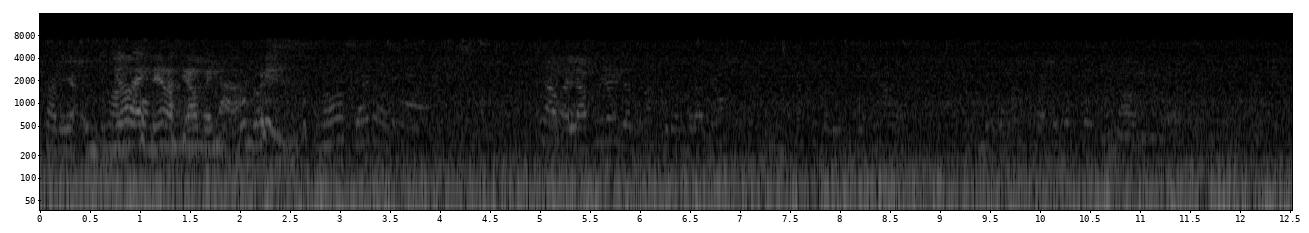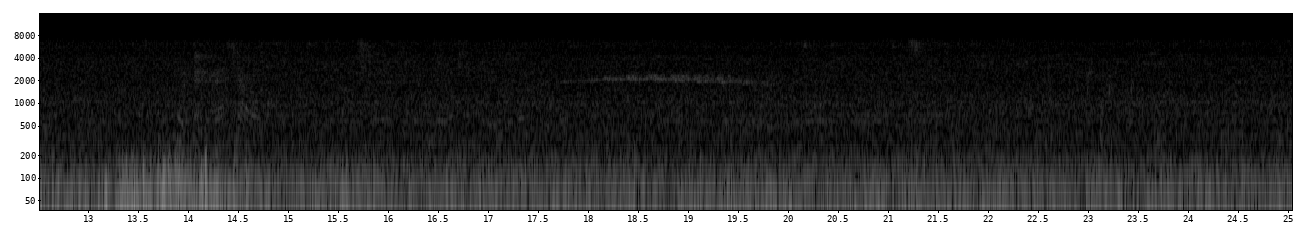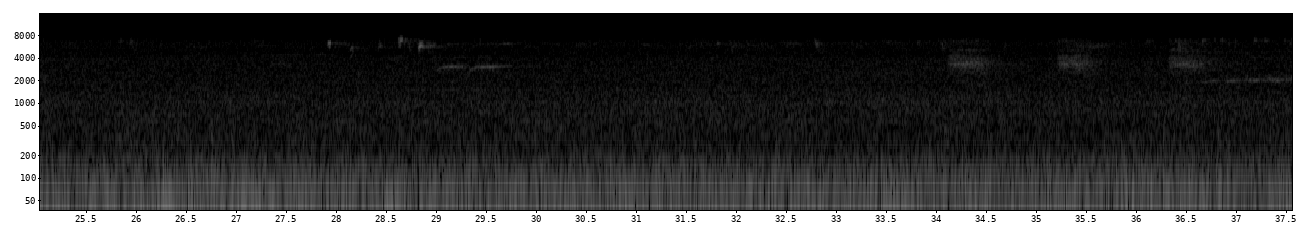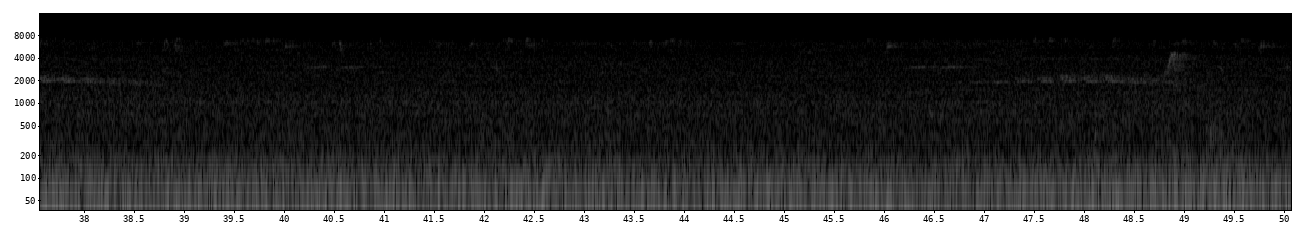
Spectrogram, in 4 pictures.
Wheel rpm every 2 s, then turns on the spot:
0, 0, 0, 0, 0, 0, 0, 0, 0, 0, 0, 0, 0, 0, 0, 0, 0, 0, 0, 0, 0, 0, 0, 0, 0.
none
